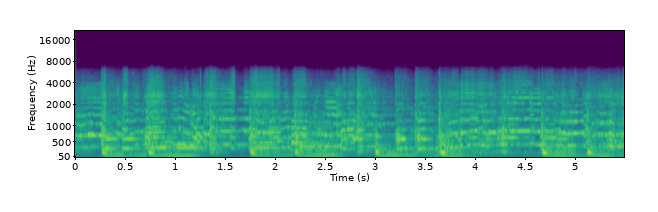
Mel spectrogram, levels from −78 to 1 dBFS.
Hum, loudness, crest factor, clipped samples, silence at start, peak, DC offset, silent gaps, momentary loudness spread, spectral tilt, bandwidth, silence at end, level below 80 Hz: none; -16 LUFS; 12 dB; under 0.1%; 0 s; -4 dBFS; 0.6%; none; 2 LU; -6 dB/octave; 7 kHz; 0 s; -34 dBFS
